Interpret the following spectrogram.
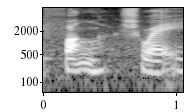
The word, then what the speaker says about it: feng shui: I often say to people, I don't care how you pronounce it, but I always say Feng Shui.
